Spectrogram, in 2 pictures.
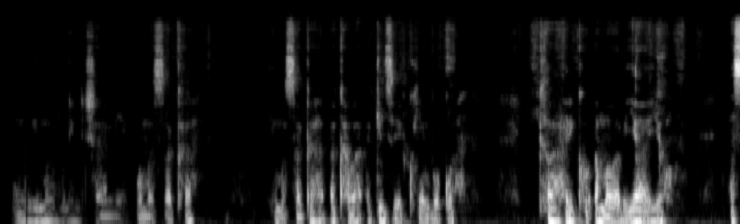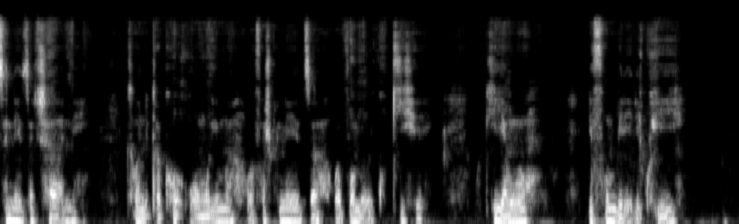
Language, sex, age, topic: Rundi, male, 18-24, agriculture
